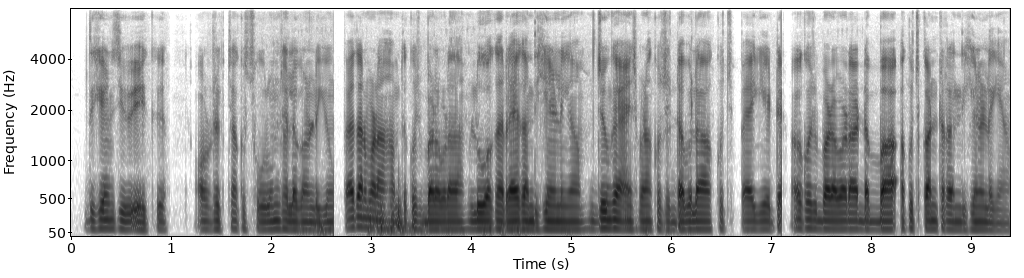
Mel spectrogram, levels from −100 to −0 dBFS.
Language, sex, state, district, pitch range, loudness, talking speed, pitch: Hindi, male, Uttarakhand, Uttarkashi, 100-105 Hz, -19 LUFS, 245 wpm, 100 Hz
